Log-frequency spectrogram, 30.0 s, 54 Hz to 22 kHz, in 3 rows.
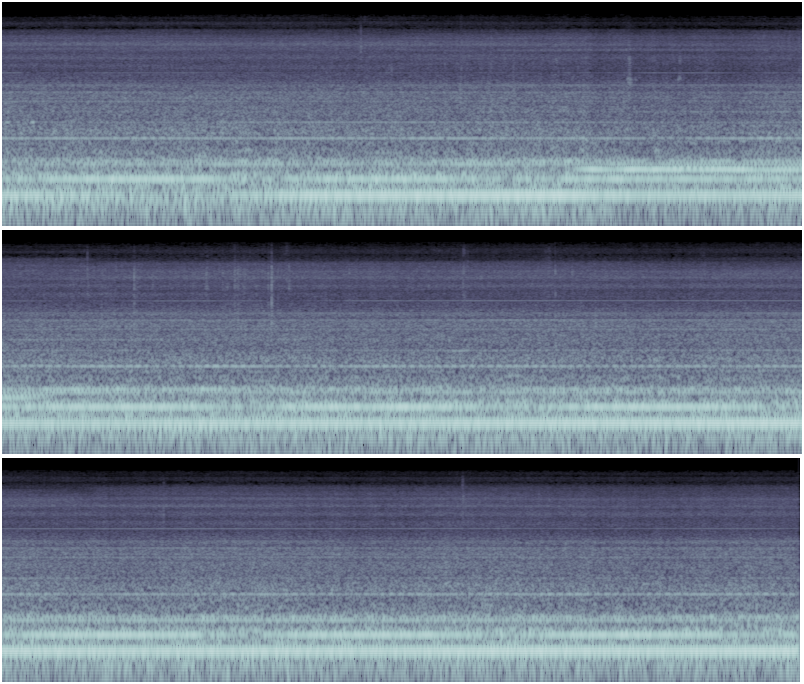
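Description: Boeing 737-200's Pratt & Whitney JT8D turbofan engines running at a steady idle, heard from inside the cabin while the airliner holds on the runway before takeoff. It is a steady, low hum, growing a little louder about three to four seconds in.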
